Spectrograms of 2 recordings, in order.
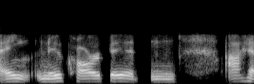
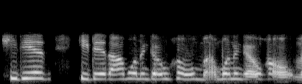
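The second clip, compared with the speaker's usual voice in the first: high, imitating a tearful boy; crying friend; 10 semitones higher than usual. Son's friend begging to go home, high mock crying. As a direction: plead to go home like a scared kid. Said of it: "He was like".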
